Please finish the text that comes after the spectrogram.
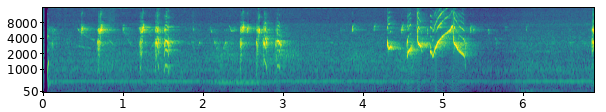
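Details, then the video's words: Saffron finch singing nonstop to call or train other birds; scattered high chirps and short notes, then a burst of rapid, sweeping up-and-down whistled phrases near the end, with a steady low hum underneath. "El Picahueso Cantando / Bico De Pimenta Ou Batuqueiro Cantando."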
